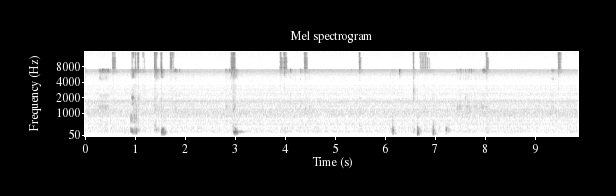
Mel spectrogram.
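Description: Computer mouse clicking, about seven short clicks in small groups over near-silent room tone.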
